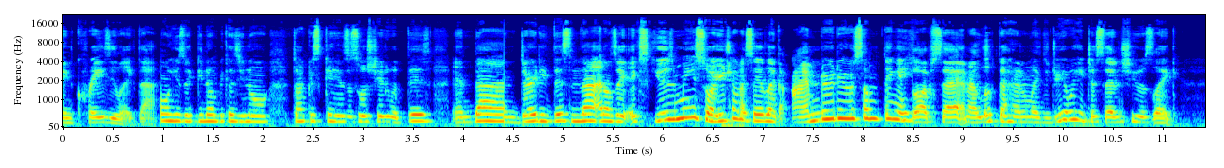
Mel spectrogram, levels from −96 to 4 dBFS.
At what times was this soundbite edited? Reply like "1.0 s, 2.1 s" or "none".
4.4 s, 8.5 s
